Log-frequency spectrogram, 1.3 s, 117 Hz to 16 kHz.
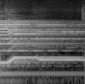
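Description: An electric guitar note bent up a full step at the 12th fret of the B string, heard over a sustained chord. The single tone swoops upward early, then rings steady with reverb until the end, loud and alone.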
